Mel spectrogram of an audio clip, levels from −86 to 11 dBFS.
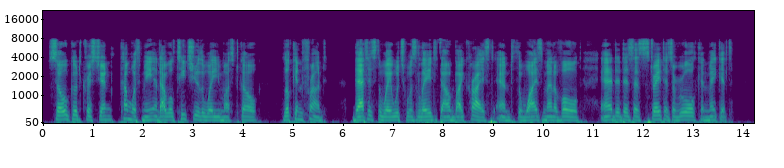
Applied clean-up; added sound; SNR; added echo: neural mask model Resemble Enhance denoiser.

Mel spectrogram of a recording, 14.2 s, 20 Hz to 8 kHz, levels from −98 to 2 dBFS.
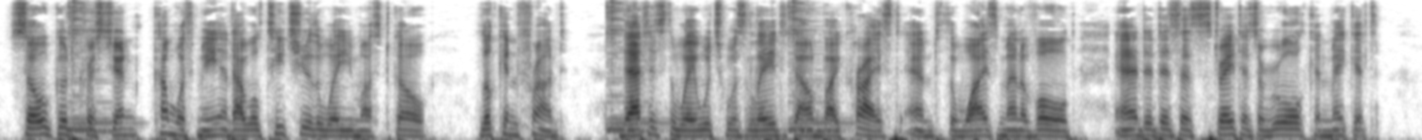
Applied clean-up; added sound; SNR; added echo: none; Thump, thud; 9 dB; none.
